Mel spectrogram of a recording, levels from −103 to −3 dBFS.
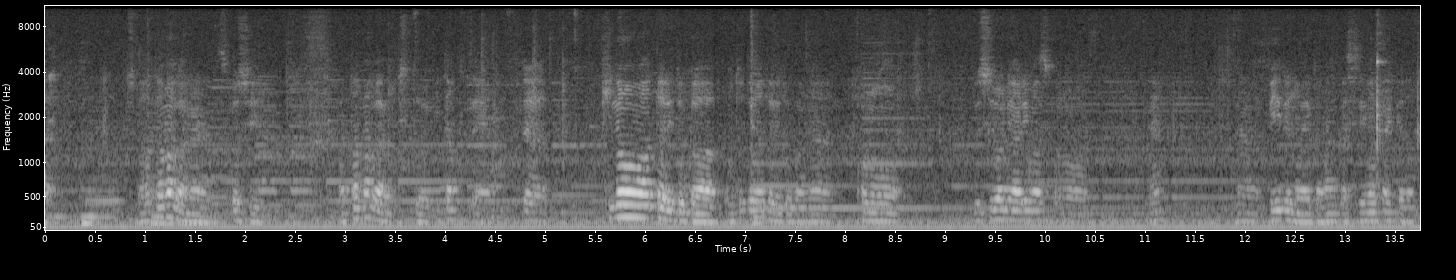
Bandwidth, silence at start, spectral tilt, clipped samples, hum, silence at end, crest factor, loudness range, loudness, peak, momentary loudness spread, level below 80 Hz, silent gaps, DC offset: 11 kHz; 0 s; -6.5 dB/octave; under 0.1%; 50 Hz at -45 dBFS; 0 s; 20 dB; 8 LU; -34 LUFS; -14 dBFS; 13 LU; -44 dBFS; none; under 0.1%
